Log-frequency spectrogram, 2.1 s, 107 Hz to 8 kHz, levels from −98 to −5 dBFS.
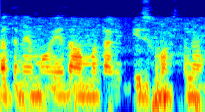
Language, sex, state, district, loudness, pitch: Telugu, male, Andhra Pradesh, Visakhapatnam, -28 LUFS, 100 Hz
